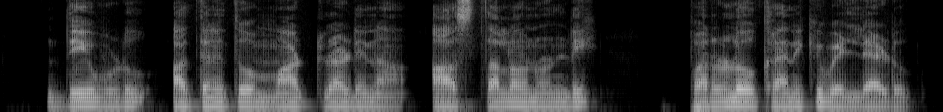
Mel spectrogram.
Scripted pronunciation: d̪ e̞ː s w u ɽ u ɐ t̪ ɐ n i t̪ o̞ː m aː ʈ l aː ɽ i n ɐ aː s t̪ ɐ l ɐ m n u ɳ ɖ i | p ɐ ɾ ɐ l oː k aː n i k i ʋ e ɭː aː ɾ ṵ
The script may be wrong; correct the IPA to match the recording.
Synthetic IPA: d̪ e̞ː w u ɽ u ɐ t̪ ɐ n i t̪ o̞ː m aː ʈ l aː ɽ i n ɐ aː s t̪ʰ ɐ l ɐ m n u ɳ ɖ i | p ɐ ɾ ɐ l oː k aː n i k i ʋ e ɭː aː ɽ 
